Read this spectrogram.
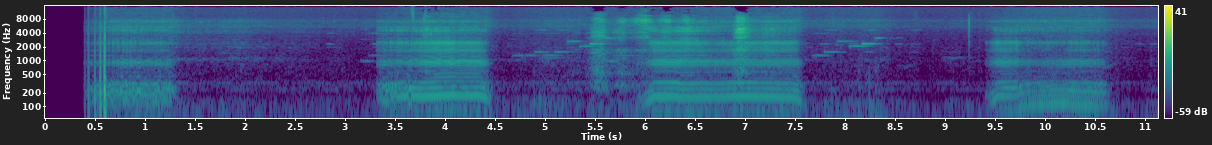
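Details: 14-year-old female cat that has started snoring in old age: loud snoring while asleep.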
